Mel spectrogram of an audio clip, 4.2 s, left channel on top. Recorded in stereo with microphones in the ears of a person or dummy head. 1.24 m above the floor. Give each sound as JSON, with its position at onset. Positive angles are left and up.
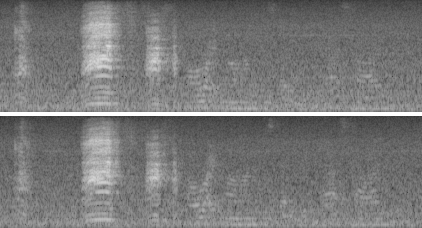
{"t": 0.1, "sound": "a bird", "side_deg": -10, "distance_m": 3.5}
{"t": 1.9, "sound": "a woman speaking", "side_deg": -30, "distance_m": 8.5}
